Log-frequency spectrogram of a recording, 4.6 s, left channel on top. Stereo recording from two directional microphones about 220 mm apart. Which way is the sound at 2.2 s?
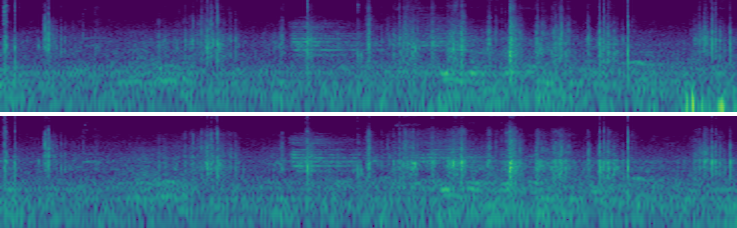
10° left (ahead or behind).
